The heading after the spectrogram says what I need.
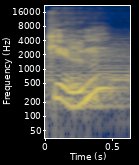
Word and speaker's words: kiln: কারখানা, ব্রিকলি কিলন, ইটভাটা, উচ্চারণটা খেয়াল করো, KILN, কিলন, ইটভাটা, ওল্ড অর পুয়ারলি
